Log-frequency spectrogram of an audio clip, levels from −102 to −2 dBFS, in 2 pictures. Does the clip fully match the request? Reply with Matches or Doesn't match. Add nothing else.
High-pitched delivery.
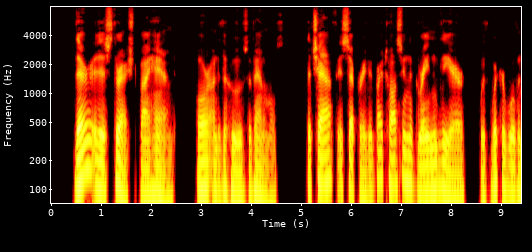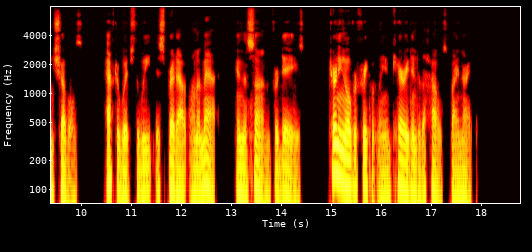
Doesn't match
